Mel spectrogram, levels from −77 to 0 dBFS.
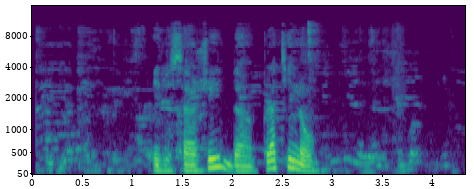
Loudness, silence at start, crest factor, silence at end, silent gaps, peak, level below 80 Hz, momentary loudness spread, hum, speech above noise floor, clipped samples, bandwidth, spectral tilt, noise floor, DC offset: -20 LUFS; 0.05 s; 18 dB; 0.2 s; none; -4 dBFS; -58 dBFS; 23 LU; none; 26 dB; under 0.1%; 11.5 kHz; -6.5 dB/octave; -47 dBFS; under 0.1%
